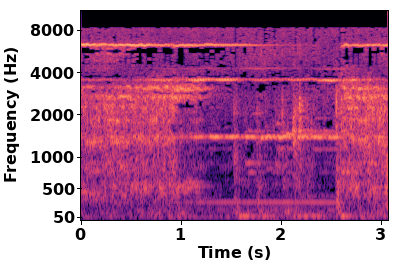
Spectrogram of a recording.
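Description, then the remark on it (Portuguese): A telephone rings at a judicial police department with a steady electronic trill, fairly loud, set against a noisy background hum with a couple of low thumps. “O telefone, né?”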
